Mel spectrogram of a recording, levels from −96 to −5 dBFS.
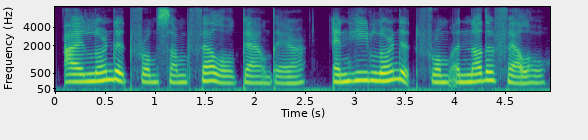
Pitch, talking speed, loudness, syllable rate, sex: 230 Hz, 180 wpm, -18 LUFS, 4.4 syllables/s, female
